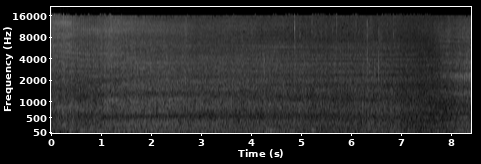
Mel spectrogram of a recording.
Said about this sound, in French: J'entends les bruits de voitures.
